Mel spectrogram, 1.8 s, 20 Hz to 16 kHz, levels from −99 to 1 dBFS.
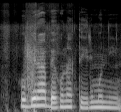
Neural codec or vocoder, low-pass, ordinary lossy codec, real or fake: none; 14.4 kHz; none; real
